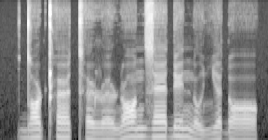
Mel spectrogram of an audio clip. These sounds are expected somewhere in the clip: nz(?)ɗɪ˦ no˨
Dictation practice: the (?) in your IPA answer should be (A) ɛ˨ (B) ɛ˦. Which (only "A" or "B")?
B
